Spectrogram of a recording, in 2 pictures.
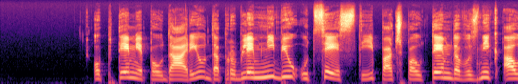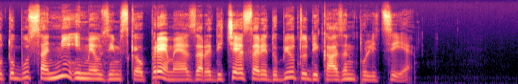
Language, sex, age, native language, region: Slovenian, female, 18-29, Slovenian, Coastal Karst region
